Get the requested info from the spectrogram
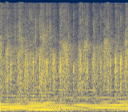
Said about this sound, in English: let's give the Lord a super clap offering.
